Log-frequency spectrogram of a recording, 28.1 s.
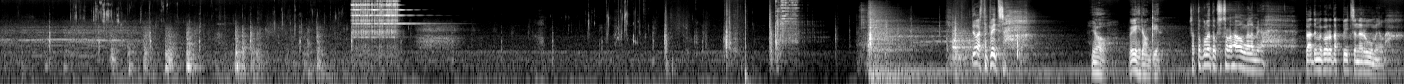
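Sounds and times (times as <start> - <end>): doorbell ringing: 7.0 - 8.6.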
